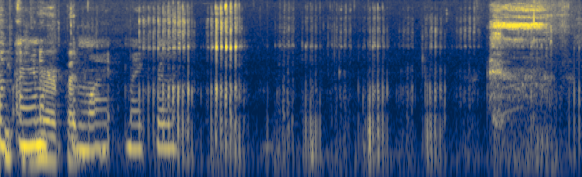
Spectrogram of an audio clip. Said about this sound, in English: I don't know if you can hear that, but we have I actually just adopted a stray cat named Monty, and she is currently purring up a storm.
